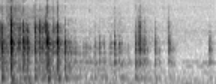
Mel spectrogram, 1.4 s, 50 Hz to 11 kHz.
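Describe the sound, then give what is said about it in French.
Dice clatter across a hard surface in a quick burst of sharp rattling clicks, then a few scattered taps as they settle, rolled for a perception test and giving 17. Fairly quiet, with no voices. “17, ça c'est un bon jet de perception.”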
